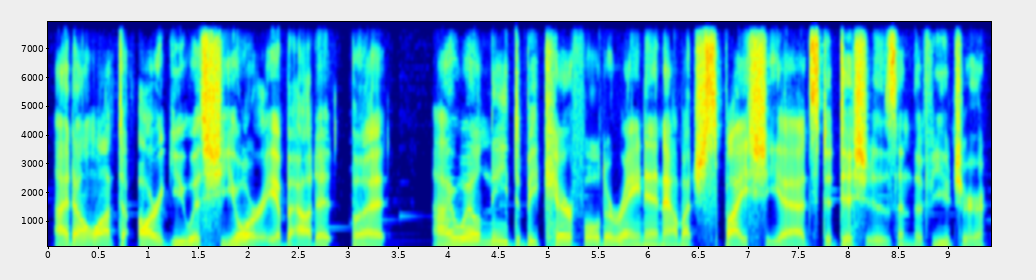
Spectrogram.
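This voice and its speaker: A man reading a visual novel aloud as first-person narration, in a measured, conversational way. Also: deep voice, very animated, dry recording, soft background music. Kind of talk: first-person story narration with acted dialogue.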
